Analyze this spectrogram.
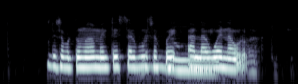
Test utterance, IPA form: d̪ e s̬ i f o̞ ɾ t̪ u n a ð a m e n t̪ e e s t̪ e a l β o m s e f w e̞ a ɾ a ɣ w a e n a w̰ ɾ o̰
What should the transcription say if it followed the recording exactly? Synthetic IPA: d̪ e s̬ a f o̞ ɾ t̪ u n a ð a m ẽ n t̪ e e s t̪ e a l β u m s e f w e̞ a l a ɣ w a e n a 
